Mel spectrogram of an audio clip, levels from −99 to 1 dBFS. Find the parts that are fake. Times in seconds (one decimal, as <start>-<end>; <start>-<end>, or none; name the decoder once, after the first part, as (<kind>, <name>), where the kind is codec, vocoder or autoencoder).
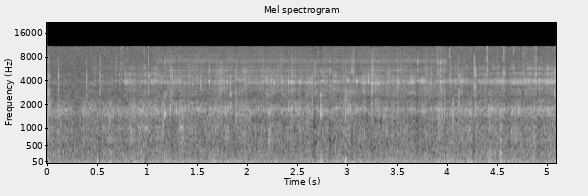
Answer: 1.1-4.0 (codec, DAC)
